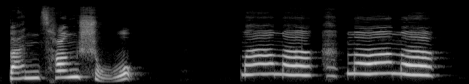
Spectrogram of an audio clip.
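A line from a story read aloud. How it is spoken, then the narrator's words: Crying out for mother. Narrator (Chinese): 小渠精们不停地哭喊着要妈妈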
